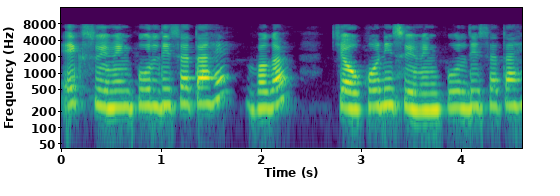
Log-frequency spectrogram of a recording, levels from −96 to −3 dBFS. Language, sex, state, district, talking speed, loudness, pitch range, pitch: Marathi, female, Maharashtra, Sindhudurg, 145 wpm, -16 LUFS, 230-260 Hz, 245 Hz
